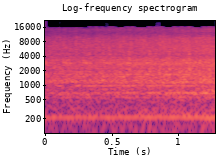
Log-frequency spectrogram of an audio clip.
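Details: 2004 Honda Pilot just started after engine swap, warming up to open thermostat: even steady hum, constant low tone, no knocks or misses; smooth healthy idle.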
